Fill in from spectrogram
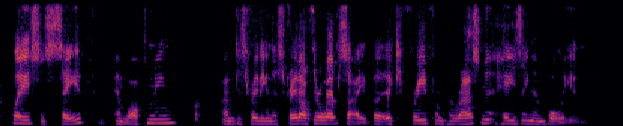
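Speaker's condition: Cleft lip and palate; one or two surgeries a year

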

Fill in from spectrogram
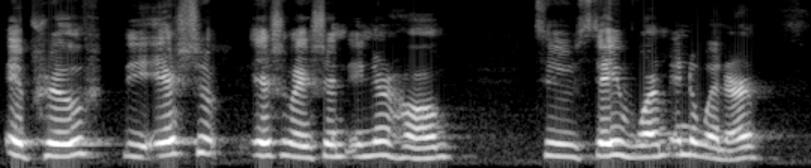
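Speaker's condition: Down syndrome; congenital

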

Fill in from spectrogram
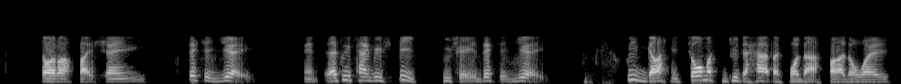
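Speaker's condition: Deafness; born deaf, cochlear implant, relies on lip reading and visual media; hears okay with cochlear implant, still needs lip reading and captioning to follow online meetings

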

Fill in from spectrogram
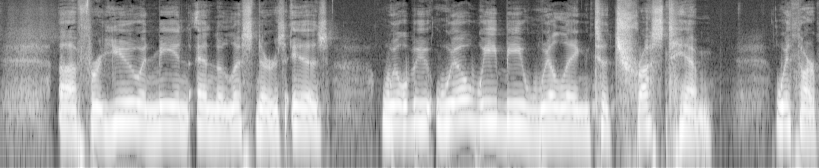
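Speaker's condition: Cleft palate; born two months premature

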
